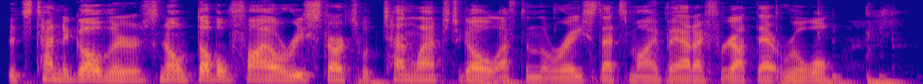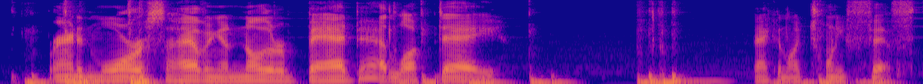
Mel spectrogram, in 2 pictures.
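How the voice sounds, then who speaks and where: A young man hosting and commentating a live-streamed sim racing league, chatting casually with viewers between loud, high-pitched race calls. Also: little pitch movement, normal speed, clear, resonant tone.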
